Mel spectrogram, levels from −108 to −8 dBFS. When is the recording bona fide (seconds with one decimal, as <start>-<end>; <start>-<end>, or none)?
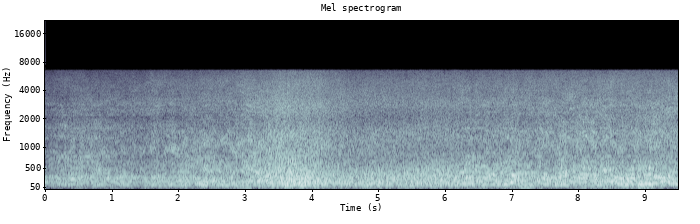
3.2-6.2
